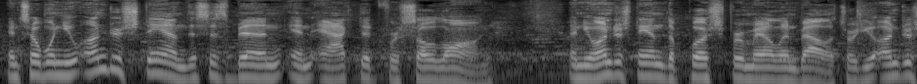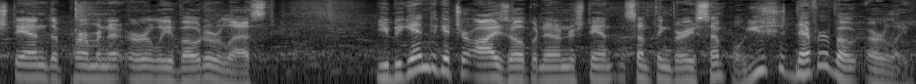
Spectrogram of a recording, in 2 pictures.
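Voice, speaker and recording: A man's voice: a little high, animated, brisk. A man giving conversational interview answers, explaining things in an earnest, emphatic way. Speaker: interview guest, audit presenter.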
